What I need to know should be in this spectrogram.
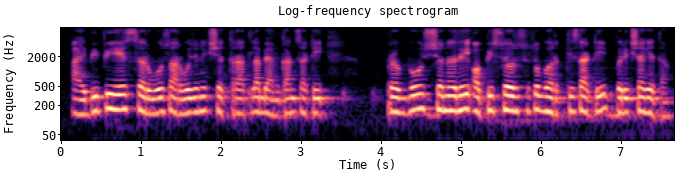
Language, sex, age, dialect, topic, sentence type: Marathi, male, 18-24, Southern Konkan, banking, statement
